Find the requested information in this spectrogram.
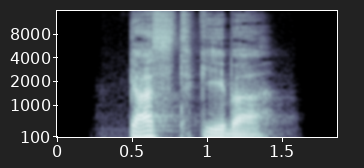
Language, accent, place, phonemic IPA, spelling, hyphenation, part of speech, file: German, Germany, Berlin, /ˈɡastˌɡeːbɐ/, Gastgeber, Gast‧ge‧ber, noun, De-Gastgeber.ogg
- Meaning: host (a person who allows a guest, particularly into the host's home)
